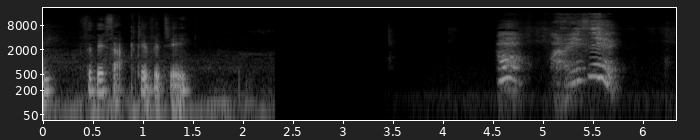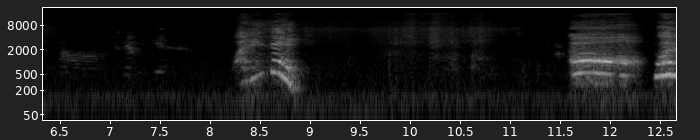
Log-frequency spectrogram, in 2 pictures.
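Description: A young woman talks to a dog with animation, close by.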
